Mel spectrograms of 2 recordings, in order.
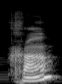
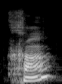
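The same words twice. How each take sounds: The two takes are said the same way.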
